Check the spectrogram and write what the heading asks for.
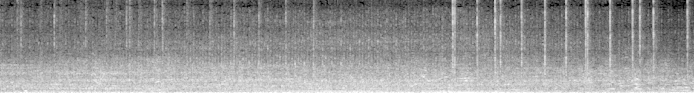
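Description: Farm tractor engine running slowly at a steady low hum as it tows a parade float past close by, with light sharp clicks in the last few seconds and people chattering behind.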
